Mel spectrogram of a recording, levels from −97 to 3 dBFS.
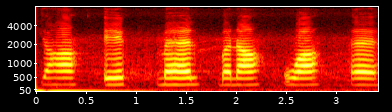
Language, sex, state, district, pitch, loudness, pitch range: Hindi, female, Rajasthan, Jaipur, 235 Hz, -16 LUFS, 230-240 Hz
